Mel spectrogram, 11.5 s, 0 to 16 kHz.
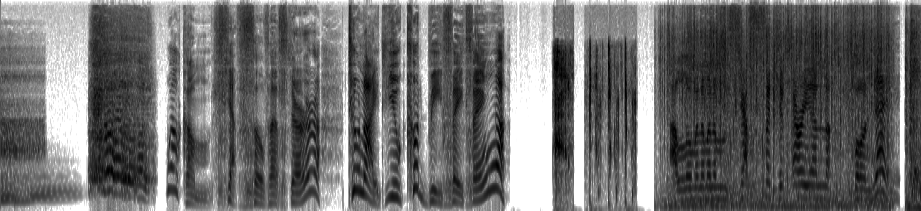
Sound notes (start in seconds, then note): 6.9 chomping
